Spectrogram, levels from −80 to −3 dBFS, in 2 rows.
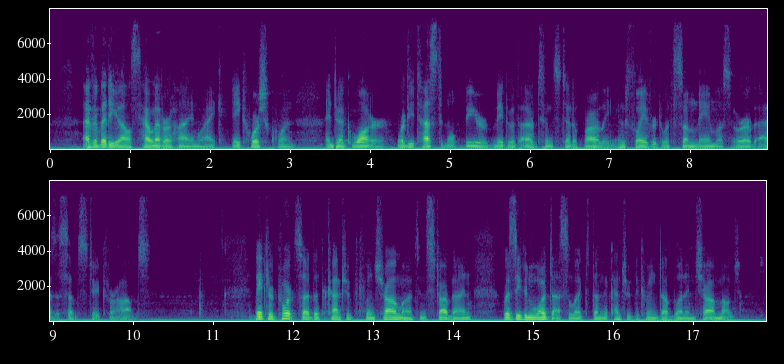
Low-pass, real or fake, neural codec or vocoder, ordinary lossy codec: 7.2 kHz; fake; codec, 24 kHz, 0.9 kbps, WavTokenizer, medium music audio release; Opus, 24 kbps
